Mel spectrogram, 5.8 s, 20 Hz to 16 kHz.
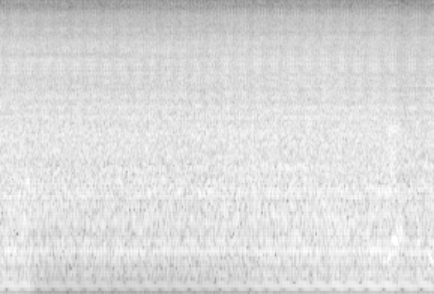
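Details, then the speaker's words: Early-1990s Craftsman GT6000 tractor with a Kohler Magnum 18HP, just after a complete carburetor cleaning and rebuild, settling into a steady, even idle with no misses or surging; it sounds healthy and smooth. "amazing my goodness that sounds so nice this is one of those engines that I think if you take care of it just going to run forever"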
